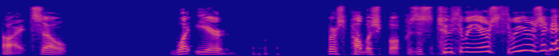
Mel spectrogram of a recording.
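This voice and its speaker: A man's voice: mid-range voice, huge pitch swings, unhurried, sharp tone, no echo, dull audio. A man with a South Jersey accent, hosting a casual livestream chat and talking in chatty, filler-heavy restarts. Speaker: podcast host.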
